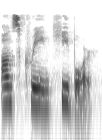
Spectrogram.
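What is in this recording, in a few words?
"onscreen keyboard", English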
